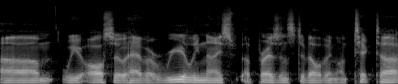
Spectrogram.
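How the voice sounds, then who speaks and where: This man's very deep, low voice stays monotone and flat at a moderate pace. The recording is very clean, with a silent background. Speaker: day trader and show host. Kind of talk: unscripted livestream commentary. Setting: live stream. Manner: halting, stutters and repeats words; many filler words.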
